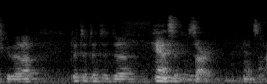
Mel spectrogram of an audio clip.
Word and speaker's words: Hansen: I've been saying it wrong myself the whole time, I apologize. Andy will fix that in post, I'm sure. Don't worry, Andy, you don't have to. Thomas Nelson, it's actually Hansen.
